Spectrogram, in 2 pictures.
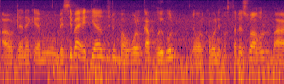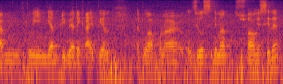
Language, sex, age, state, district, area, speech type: Assamese, male, 30-45, Assam, Jorhat, urban, spontaneous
